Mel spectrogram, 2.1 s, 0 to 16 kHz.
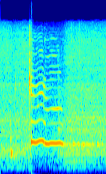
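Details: A Wahlberg's eagle at Djuma Game Reserve on an afternoon drive on 1 March 2016, which squirrels and birds were alarm-calling at, gives a single drawn-out whistle held level for just over half a second over faint background hiss.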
